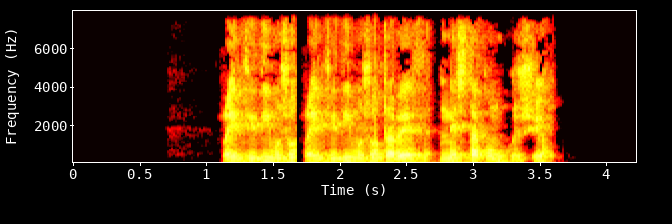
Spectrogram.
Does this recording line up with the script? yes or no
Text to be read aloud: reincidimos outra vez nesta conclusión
no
